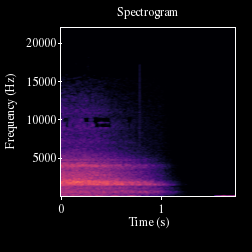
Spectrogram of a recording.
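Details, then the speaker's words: Simulated nurse–patient role-play: one long, steady breath out fading to silence as the patient empties her lungs completely before sealing her lips around the spacer of a metered-dose asthma inhaler. "Okay. I'll try to breathe out now."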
